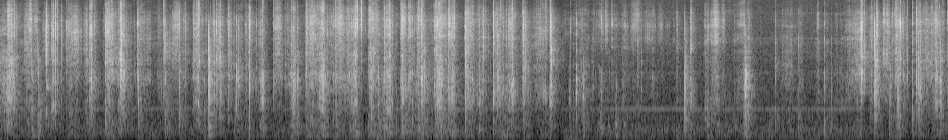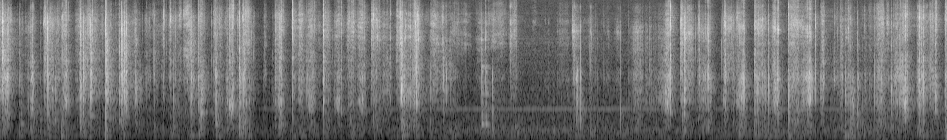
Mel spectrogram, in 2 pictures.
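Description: Scissors cutting photo paper: long runs of dense, crisp snipping, broken by a few short pauses.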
